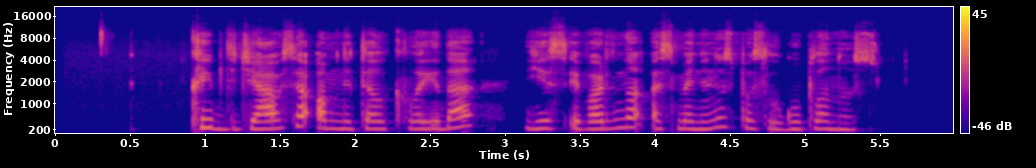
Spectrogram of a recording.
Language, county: Lithuanian, Vilnius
